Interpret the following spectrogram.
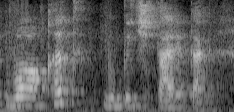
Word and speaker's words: вакыт: У нас есть в вакыт. Вы бы читали так. А на татарском в читается как вакыт, вакыт. То есть в это как на английском тоже читается также вакыт.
